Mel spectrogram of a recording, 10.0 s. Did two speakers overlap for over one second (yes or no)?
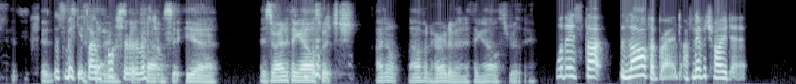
yes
